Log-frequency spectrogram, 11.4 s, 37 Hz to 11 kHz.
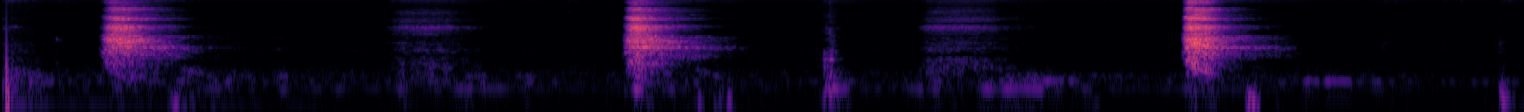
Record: exhalation_length: 11.4 s
exhalation_amplitude: 32768
exhalation_signal_mean_std_ratio: 0.31
survey_phase: alpha (2021-03-01 to 2021-08-12)
age: 65+
gender: Female
wearing_mask: 'No'
symptom_none: true
smoker_status: Ex-smoker
respiratory_condition_asthma: false
respiratory_condition_other: false
recruitment_source: REACT
submission_delay: 2 days
covid_test_result: Negative
covid_test_method: RT-qPCR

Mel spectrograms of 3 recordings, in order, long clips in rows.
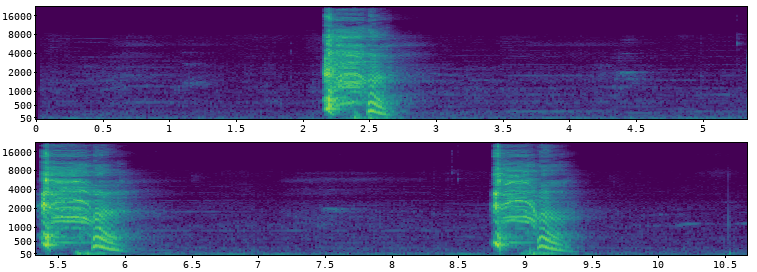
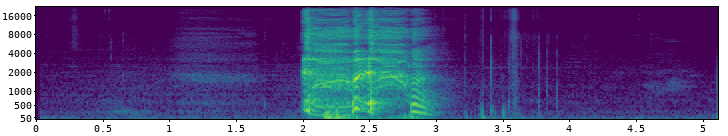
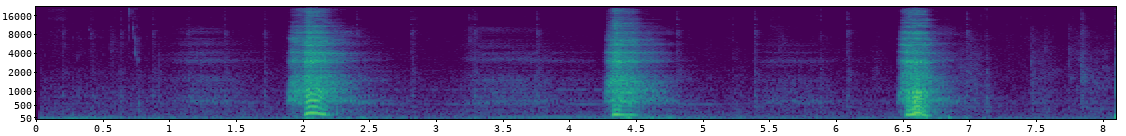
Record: three_cough_length: 10.7 s
three_cough_amplitude: 21050
three_cough_signal_mean_std_ratio: 0.28
cough_length: 5.1 s
cough_amplitude: 17748
cough_signal_mean_std_ratio: 0.3
exhalation_length: 8.1 s
exhalation_amplitude: 4600
exhalation_signal_mean_std_ratio: 0.27
survey_phase: beta (2021-08-13 to 2022-03-07)
age: 45-64
gender: Female
wearing_mask: 'No'
symptom_new_continuous_cough: true
symptom_runny_or_blocked_nose: true
symptom_sore_throat: true
symptom_fatigue: true
symptom_fever_high_temperature: true
symptom_headache: true
symptom_onset: 4 days
smoker_status: Never smoked
respiratory_condition_asthma: false
respiratory_condition_other: false
recruitment_source: Test and Trace
submission_delay: 2 days
covid_test_result: Positive
covid_test_method: RT-qPCR
covid_ct_value: 27.7
covid_ct_gene: ORF1ab gene
covid_ct_mean: 27.7
covid_viral_load: 800 copies/ml
covid_viral_load_category: Minimal viral load (< 10K copies/ml)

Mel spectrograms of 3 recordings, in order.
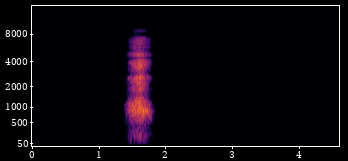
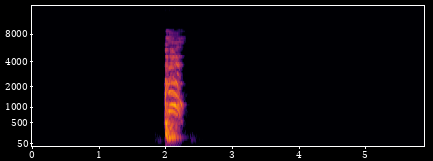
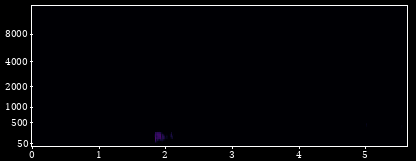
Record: exhalation_length: 4.6 s
exhalation_amplitude: 14449
exhalation_signal_mean_std_ratio: 0.2
three_cough_length: 5.9 s
three_cough_amplitude: 27484
three_cough_signal_mean_std_ratio: 0.16
cough_length: 5.6 s
cough_amplitude: 46
cough_signal_mean_std_ratio: 0.28
survey_phase: beta (2021-08-13 to 2022-03-07)
age: 18-44
gender: Male
wearing_mask: 'No'
symptom_none: true
smoker_status: Never smoked
respiratory_condition_asthma: true
respiratory_condition_other: false
recruitment_source: REACT
submission_delay: 1 day
covid_test_result: Negative
covid_test_method: RT-qPCR
influenza_a_test_result: Negative
influenza_b_test_result: Negative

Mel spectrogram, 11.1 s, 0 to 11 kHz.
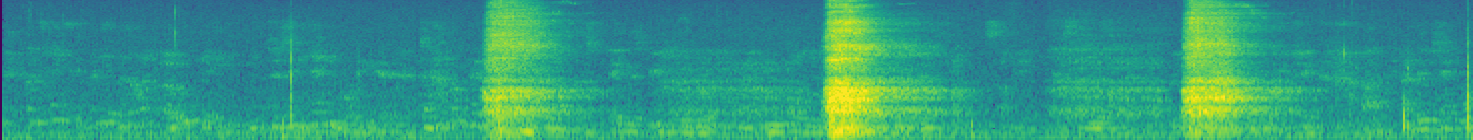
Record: exhalation_length: 11.1 s
exhalation_amplitude: 870
exhalation_signal_mean_std_ratio: 0.3
survey_phase: beta (2021-08-13 to 2022-03-07)
age: 65+
gender: Male
wearing_mask: 'No'
symptom_none: true
smoker_status: Never smoked
respiratory_condition_asthma: false
respiratory_condition_other: false
recruitment_source: REACT
covid_test_method: RT-qPCR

